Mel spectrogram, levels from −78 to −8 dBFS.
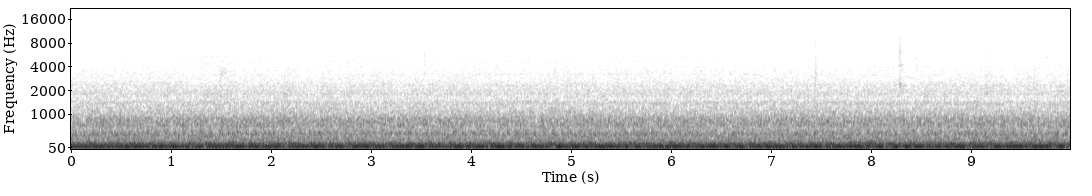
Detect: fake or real real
